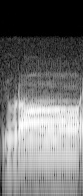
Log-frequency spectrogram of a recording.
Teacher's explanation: ini ada tanda bendera panjang, yuro ini 6 harakat panjangnya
